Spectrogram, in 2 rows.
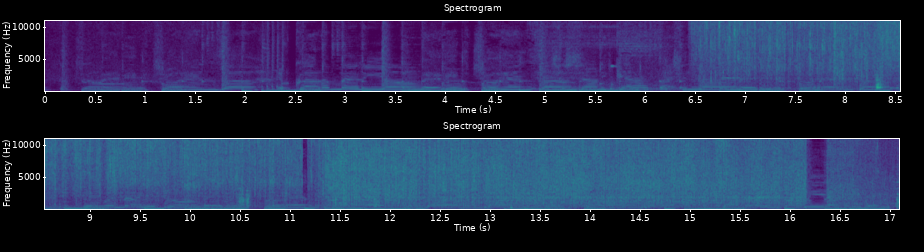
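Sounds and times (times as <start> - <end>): hot oil sizzling in a wok: 6.0 - 17.0.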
